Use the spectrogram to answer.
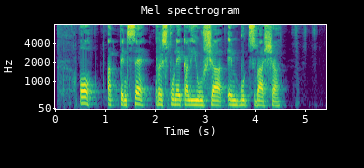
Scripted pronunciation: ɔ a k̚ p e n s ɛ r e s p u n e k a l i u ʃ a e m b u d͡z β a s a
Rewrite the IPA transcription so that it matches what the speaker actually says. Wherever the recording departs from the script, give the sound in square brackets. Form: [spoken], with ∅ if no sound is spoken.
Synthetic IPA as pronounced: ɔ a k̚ p e n s ɛ r e s p u n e k a l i u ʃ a e m b u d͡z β a [ʃ] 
